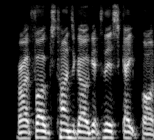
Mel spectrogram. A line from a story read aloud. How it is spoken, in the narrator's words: I shout to everyone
